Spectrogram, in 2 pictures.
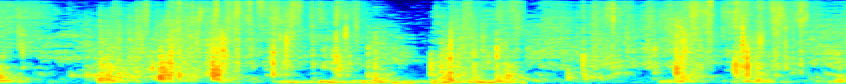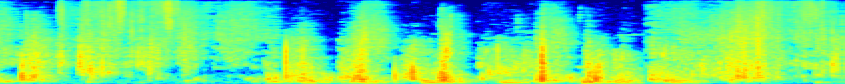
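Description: Powder crumbles and patters as it falls from hands.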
